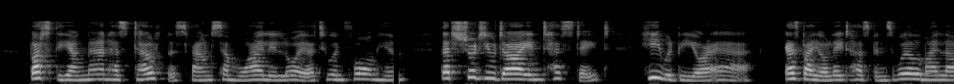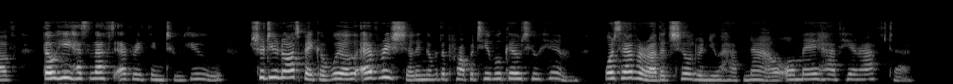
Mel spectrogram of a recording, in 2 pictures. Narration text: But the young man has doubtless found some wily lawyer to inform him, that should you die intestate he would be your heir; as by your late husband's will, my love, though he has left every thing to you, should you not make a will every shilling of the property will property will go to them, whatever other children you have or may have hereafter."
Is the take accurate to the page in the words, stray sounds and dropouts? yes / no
no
